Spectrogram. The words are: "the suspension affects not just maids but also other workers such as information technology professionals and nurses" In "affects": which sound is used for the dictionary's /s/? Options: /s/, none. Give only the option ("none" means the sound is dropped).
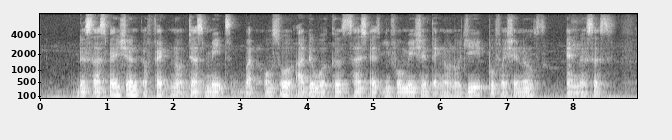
none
